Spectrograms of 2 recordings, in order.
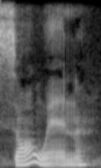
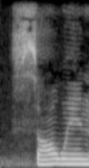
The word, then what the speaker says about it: Samhain: It is Samhain. Samhain is spelled Samhain.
